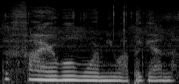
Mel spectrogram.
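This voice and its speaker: A woman playing a kind, protective traveller in a gentle ASMR comfort roleplay, speaking softly with some whispering and reassuring slowly. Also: lowish voice, fairly even intonation, a little hiss or hum, lightly acted. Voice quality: soft, partly whispered. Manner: gentle, slow, soothing, reassuring.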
